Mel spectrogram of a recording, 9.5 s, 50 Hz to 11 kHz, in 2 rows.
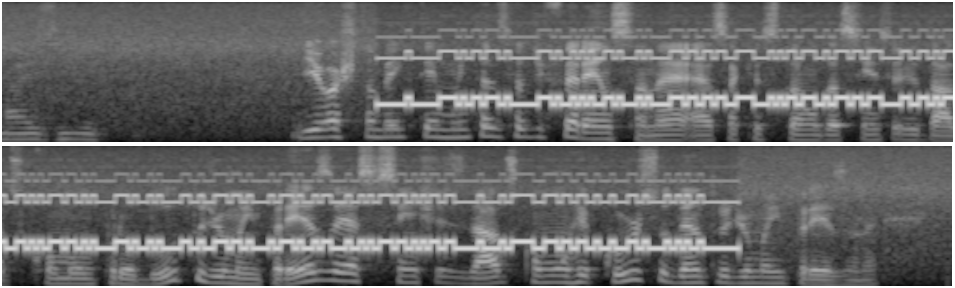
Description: RTTY (45.45 baud, 170 Hz shift), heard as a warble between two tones, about 1020 Hz centre, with speech in Portuguese. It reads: HYGX LOSN MIZR XHXP KHBJ SVKT PUKF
